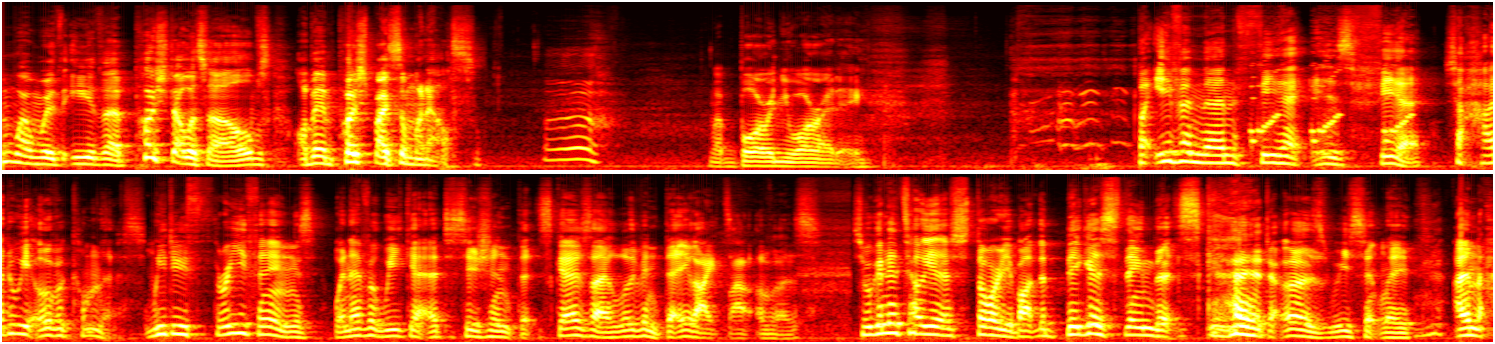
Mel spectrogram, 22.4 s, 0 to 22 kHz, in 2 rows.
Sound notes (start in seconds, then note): 4.0 yawning; 7.6 laughing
